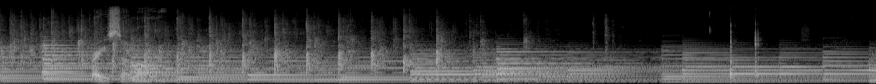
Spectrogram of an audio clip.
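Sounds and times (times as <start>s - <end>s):
audience clapping along: 0.0s - 6.2s
sustained organ-like music: 0.0s - 8.6s
speech: 1.0s - 1.9s.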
